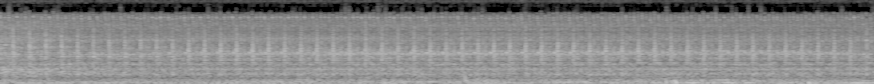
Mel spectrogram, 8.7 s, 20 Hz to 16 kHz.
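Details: Fiat Bravo 2, 1.4 T-Jet 150 HP, 215,000 km, recently serviced, recorded close to the engine at steady idle: a fast, fairly even metallic knock about three a second. Worn rod bearings knocking; cause unknown, car scrapped.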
